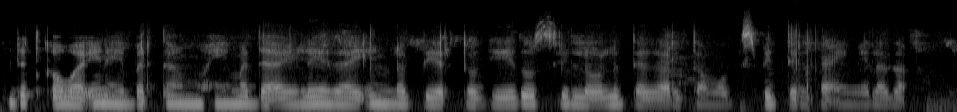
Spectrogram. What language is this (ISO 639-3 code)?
som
